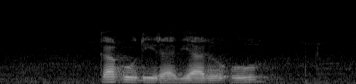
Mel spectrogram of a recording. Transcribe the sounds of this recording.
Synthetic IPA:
kʼaɣʊdiɾabjalɔʔʊ

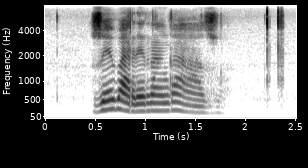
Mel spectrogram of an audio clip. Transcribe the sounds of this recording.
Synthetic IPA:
zʷɛβaɾɛraŋɡaɦaːzʷɔ

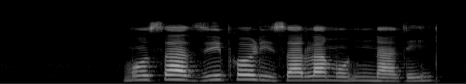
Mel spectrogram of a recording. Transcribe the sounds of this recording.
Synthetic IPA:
musad͡zipʰoɺisalamun̩nad̪i

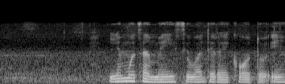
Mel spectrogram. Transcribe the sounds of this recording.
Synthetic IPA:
lɪmʊt͡sʼamaisiwadirɛkʼɔdʼɔ̰ʔɪ

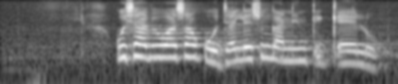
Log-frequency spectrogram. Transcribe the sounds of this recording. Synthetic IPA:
k̬uʃaβiwaʂakud͡ʒaleʂiŋɡanint̪ʼikɛːlɔ

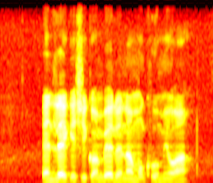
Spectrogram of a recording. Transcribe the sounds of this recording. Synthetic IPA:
ɛnd͡ɮɛkʼɛʃikʼɔmbɛlɛnamukʰomiwa

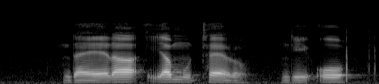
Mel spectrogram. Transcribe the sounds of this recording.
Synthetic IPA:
ndaɛɺajamutʰɛɺɔ | ndiʔo

